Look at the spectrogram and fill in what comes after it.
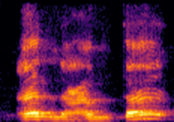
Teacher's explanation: nun bertemu dengan ain, ini dibaca jelas atau izhar, bukan dibaca samar atau dengung.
